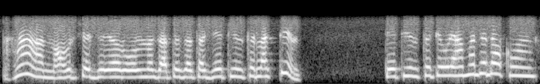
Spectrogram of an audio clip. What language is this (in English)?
Marathi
